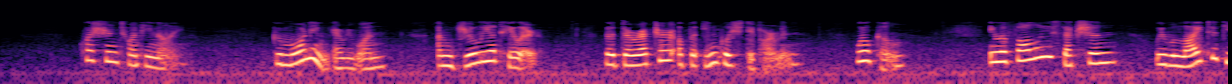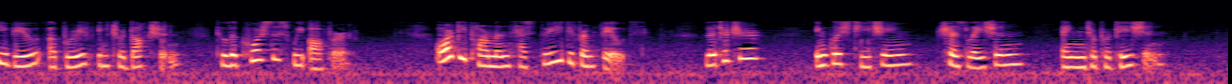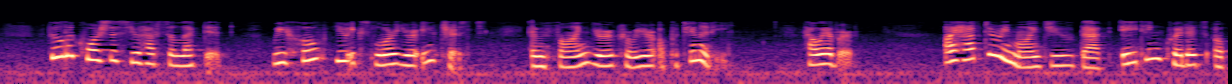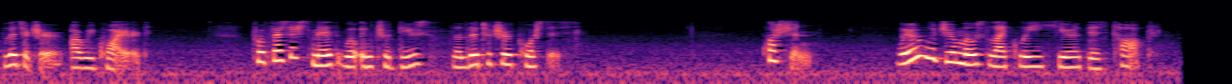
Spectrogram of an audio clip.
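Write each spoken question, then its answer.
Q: Where would you most likely hear this talk?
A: At an English department orientation for new students at a university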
